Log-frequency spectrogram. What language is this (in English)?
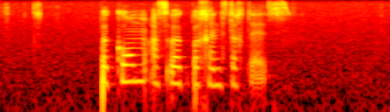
Afrikaans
